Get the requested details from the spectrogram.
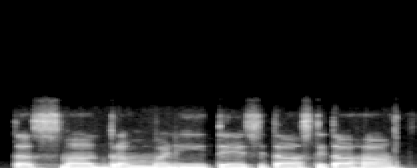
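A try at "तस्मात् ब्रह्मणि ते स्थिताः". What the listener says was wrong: ಬ್ರಹ್ಮಣಿ ಅಂತ ಮತ್ತೆ ಎಳಿಬಾರದು ಬ್ರಹ್ಮಣಿತೆ ಬ್ರಹ್ಮಣಿತೆ ಸ್ಥಿತಾಹ ಕೇವಲತೆ ಎಳಿಬೇಕು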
